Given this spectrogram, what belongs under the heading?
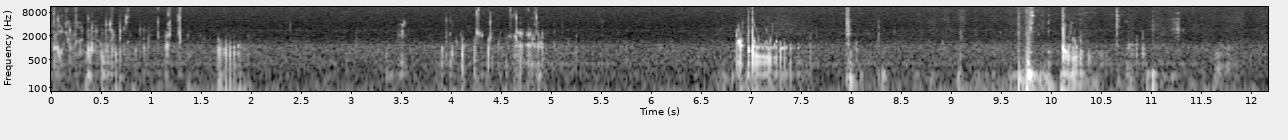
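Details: Stomach rumbling (borborygmi) of a person sleeping on an empty stomach, ASMR recording: irregular gurgles, squeaks and low rumbles from hunger over a quiet steady hiss.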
